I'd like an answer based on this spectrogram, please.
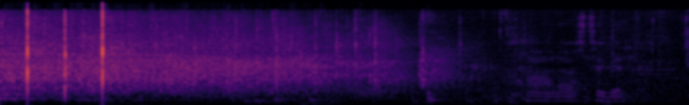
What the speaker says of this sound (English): Miss Tembo, everybody give a big round of applause.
